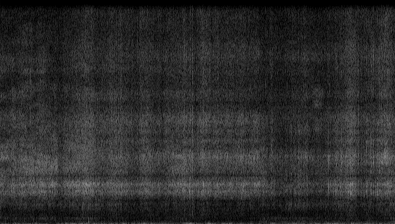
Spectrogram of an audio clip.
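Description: Skis sliding and scraping over hard-packed snow in a continuous hiss during a downhill run, with wind rumbling on the camera's microphone.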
